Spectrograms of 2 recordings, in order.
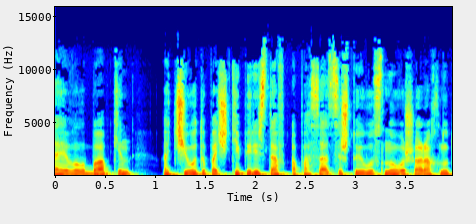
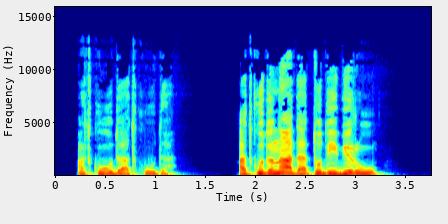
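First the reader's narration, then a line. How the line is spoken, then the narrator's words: Snapped. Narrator (Russian): огрызнулась та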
